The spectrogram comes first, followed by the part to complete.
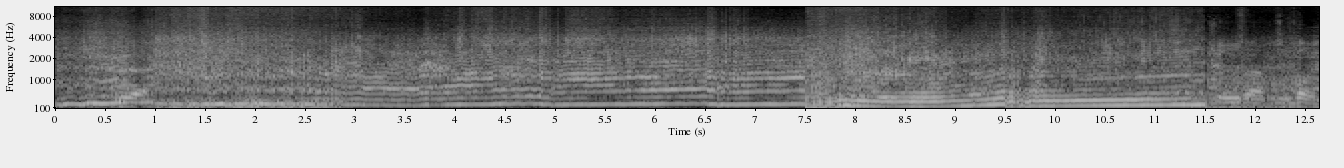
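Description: World Rally Car turbo engines running hard on a tarmac rally stage, the engine note holding high with small steps at gear changes. About seven and a half seconds in the sound cuts to another car whose pitch dips as it slows, then climbs again as it accelerates away.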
